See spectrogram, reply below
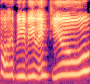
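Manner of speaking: tearful, slightly crying voice. Voicing a character healed after gasping for air: tearful thanks. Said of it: "And she starts to cry a little bit".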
